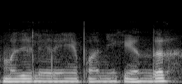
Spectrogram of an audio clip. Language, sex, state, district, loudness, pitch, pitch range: Hindi, male, Uttar Pradesh, Budaun, -19 LUFS, 135 Hz, 130-135 Hz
